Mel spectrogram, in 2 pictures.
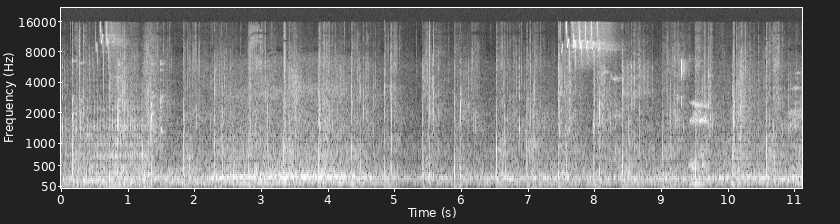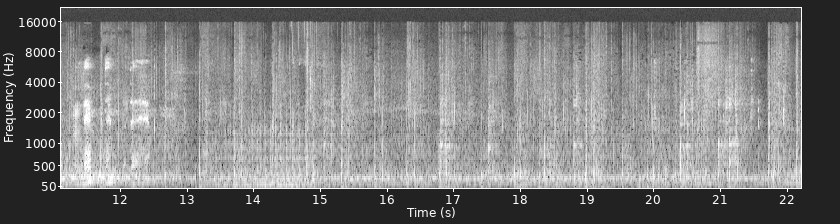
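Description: Footsteps crunch steadily on gravel in an echoing tunnel.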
